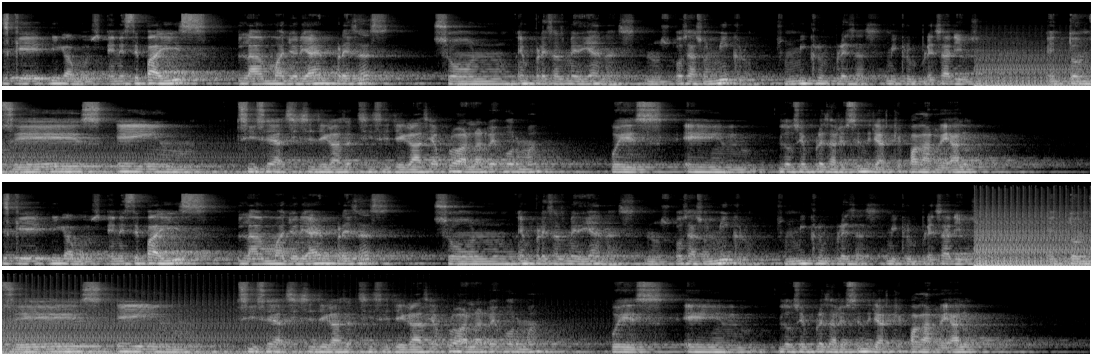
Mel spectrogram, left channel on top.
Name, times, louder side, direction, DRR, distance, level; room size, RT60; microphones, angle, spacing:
voice 1, 0.0-2.0 2.4-3.8 4.3-7.5 7.8-9.8 10.4-12.9 13.2-16.3 17.0-20.6, equal, 10° left, 6 dB, 0.8 m, -22 dB
sound 1, 9.7-17.3, right 5 dB, 65° right, 0.3 m, -28 dB
17.5 x 7.7 x 7.8 m, 2.6 s
head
